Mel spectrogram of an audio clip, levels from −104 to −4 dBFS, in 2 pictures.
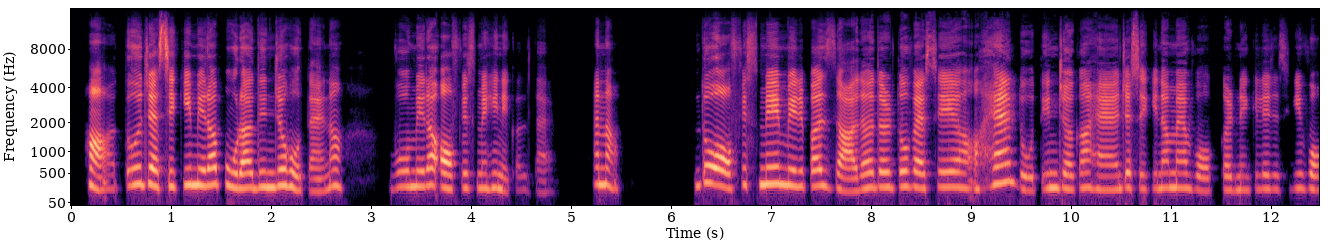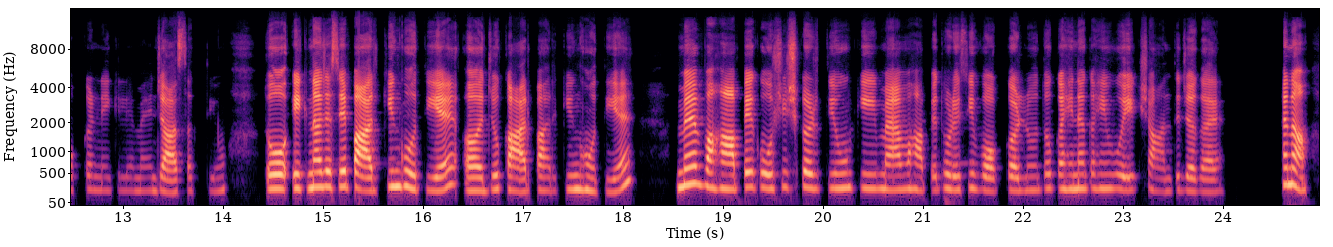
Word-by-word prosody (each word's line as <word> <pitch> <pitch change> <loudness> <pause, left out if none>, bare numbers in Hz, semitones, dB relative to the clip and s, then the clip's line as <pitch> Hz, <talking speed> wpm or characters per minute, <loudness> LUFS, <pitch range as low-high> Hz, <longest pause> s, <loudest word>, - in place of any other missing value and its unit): हाँ, 235 - +3
तो 305 +2 -2
जैसे 285 -3 +3
कि 300 +4 -1
मेरा 300 0 +3
पूरा 255 -5 +1
दिन 260 +1 -2
जो 290 +1 +1
होता 220 -7 -4
है 200 0 -7
ना, 285 +1 -6 0.5
वो 270 +2 -8
मेरा 275 +2 0
ऑफिस 250 -1 +1
में 245 - -4
ही 250 +1 -6
निकलता 220 -2 -12
है, 180 +1 -20 0.4
है 310 - -2
ना। 300 -4 -3 0.8
तो 335 - -1
ऑफिस 275 +3 0
में 315 +1 +4
मेरे 290 -3 +1
पास 285 +1 +2
ज़्यादातर 245 +4 -1
तो 275 0 -1
वैसे 265 +1 -1
अ, 255 -2 -4
हैं, 330 +3 +3
2-3 235 +1 -7
जगह 245 0 -5
हैं, 225 0 -2
जैसे 250 -1 -5
कि 245 +1 -13
ना 255 0 -4
मैं 255 0 -4
वॉक 210 -1 -9
करने 225 0 -9
के 230 +1 -22
लिए 235 0 -8
जैसे 230 0 -20
कि 245 - -9
वॉक 225 -1 -6
करने 220 -2 -16
के 215 0 -33
लिए 215 - -26
मैं 210 0 -20
जा 200 -3 +3
सकती 210 +2 -14
हूँ। 220 +2 -19 0.4
तो 240 0 +6
एक 245 0 +5
ना 265 +1 +7
जैसे 270 0 +4
पार्किंग 255 +6 +7
होती 235 -5 -1
है 225 +8 +6
अ, 215 0 +4
जो 225 +3 -5
कार 215 -4 +3
पार्किंग 225 +1 -4
होती 205 -3 -7
है, 310 - -1 0.5
मैं 305 +4 +8
वहाँ 245 -3 +7
पे 260 0 +5
कोशिश 255 0 -3
करती 245 -1 -1
हूँ 250 +1 -4
कि 245 -1 -2
मैं 230 -1 +2
वहाँ 230 -2 -3
पे 220 - -6
थोड़े-सी 235 +1 -4
वॉक 205 -1 -2
कर 215 -1 0
लूँ, 220 +1 -14
तो 245 +2 -9
कहीं 240 -1 -2
न 240 0 -1
कहीं 245 0 -8
वो 240 -1 -8
एक 220 0 -2
शांत 210 -2 -10
जगह 205 -1 -3
है, 195 0 -3 0.7
है - - +7
ना? 300 - +6
240 Hz, 215 wpm, -22 LUFS, 220-265 Hz, 0.8 s, मैं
